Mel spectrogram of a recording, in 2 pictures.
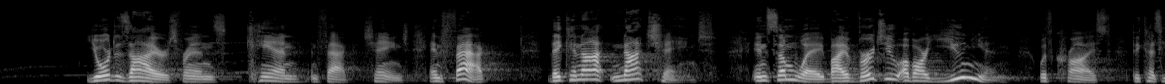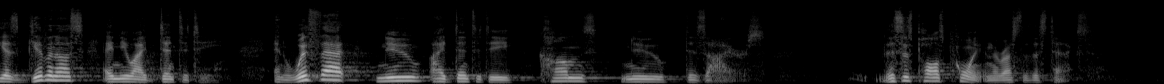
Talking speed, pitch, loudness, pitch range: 125 wpm, 155 Hz, -25 LUFS, 125-200 Hz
